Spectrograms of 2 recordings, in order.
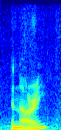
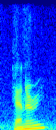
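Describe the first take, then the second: First: "Canary" as a question, stressed on the middle syllable, ca-NAR-ee; trying out pronunciation. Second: "Canary" as a question, stressed on the first syllable, CAN-uh-ree; trying out pronunciation. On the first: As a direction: test "Canary" with an open second-syllable a, rising. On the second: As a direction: test "Canary" front-stressed, rising at the end. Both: Shown as a demonstration. Streamer unsure how to greet Mister Canary, tentative pronunciation. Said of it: "really bad at pronouncing words".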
